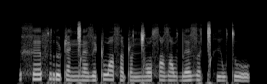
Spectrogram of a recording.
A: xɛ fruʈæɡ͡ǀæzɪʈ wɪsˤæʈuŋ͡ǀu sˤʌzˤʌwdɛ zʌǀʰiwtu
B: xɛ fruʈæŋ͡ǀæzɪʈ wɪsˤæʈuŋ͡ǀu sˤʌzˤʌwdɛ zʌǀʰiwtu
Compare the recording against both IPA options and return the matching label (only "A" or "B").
B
